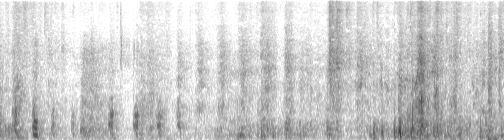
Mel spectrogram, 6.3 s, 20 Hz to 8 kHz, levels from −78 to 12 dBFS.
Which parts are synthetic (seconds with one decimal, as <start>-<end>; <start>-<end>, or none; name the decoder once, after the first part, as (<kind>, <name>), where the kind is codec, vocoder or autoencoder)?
1.6-5.4 (vocoder, Vocos)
